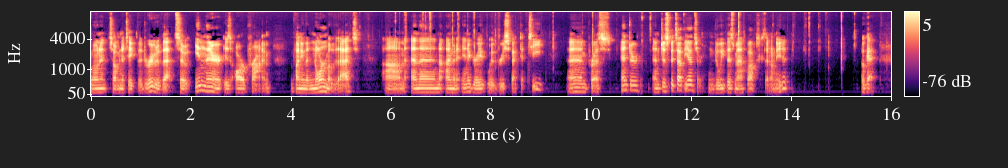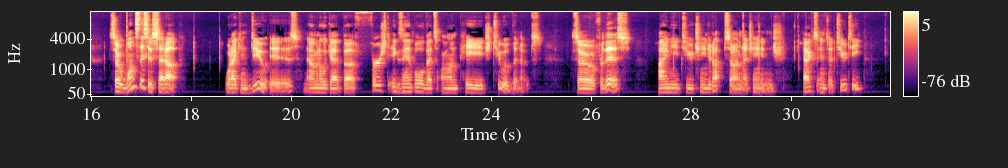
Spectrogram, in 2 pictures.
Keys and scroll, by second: 6.2 Tab, 8.1 t, 10.0 Return, 12.9 BackSpace, 13.9 Up, 30.3 Left, 30.4 2.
